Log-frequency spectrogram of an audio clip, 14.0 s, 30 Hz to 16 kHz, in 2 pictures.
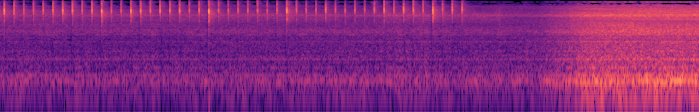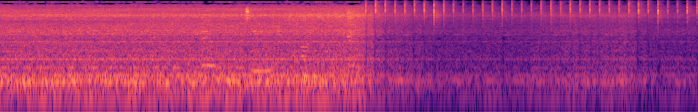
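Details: Rapid regular ticking of laser tattoo removal pulses, about four a second, on the inner arm during the 4th of an estimated up to 12 sessions, interrupted midway by a loud steady hiss of cooling air.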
